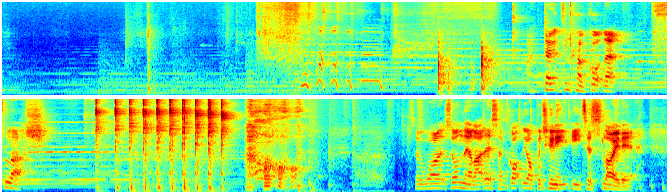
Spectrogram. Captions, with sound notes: (chuckles) I don't think I've got that flush. (taps bowl) So while it's on there like this, I've got the opportunity to slide it.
